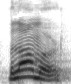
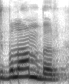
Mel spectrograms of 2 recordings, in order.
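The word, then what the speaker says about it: plumber: اقول بلمر اقول ايه بلامر ما قلتش بلمبر بقول بلامر هنلغي دي اكنها مش موجوده خالص. اقول بلامر اللي هو السمكري.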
